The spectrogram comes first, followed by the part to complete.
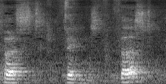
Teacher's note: we normally omit the T in first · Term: elision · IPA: /ˈfɜːst θɪŋz ˈfɜːst/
